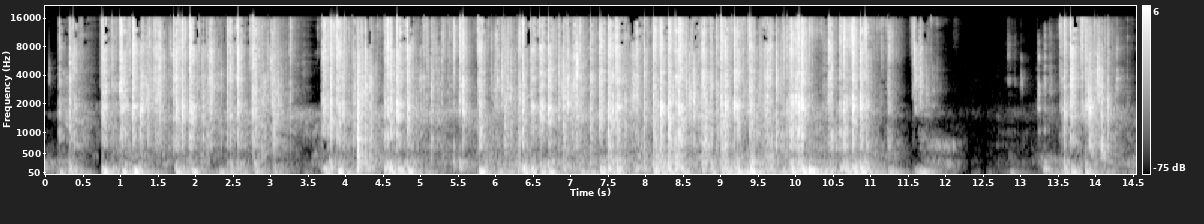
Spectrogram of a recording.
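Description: A box-cutter blade carves and scrapes a solid red and white sugar-coated peanut candy bar, with crumbs falling. Dense runs of crisp, bright, rapid ticking and scraping fill the clip, with short breaks near 3.5 seconds and a longer quiet gap before a final burst near the end.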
